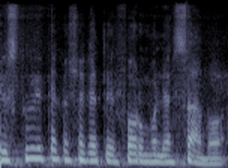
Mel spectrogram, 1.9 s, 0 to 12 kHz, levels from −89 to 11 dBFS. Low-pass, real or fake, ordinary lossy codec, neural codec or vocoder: 10.8 kHz; fake; Opus, 32 kbps; codec, 44.1 kHz, 7.8 kbps, Pupu-Codec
